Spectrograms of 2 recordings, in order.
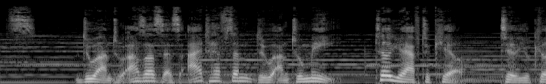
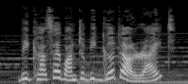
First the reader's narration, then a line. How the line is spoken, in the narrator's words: I yelled at her, glad I had recovered enough to shout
